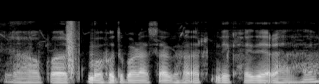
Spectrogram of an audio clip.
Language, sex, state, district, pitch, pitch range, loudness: Hindi, male, Chhattisgarh, Balrampur, 90 Hz, 90-95 Hz, -16 LUFS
